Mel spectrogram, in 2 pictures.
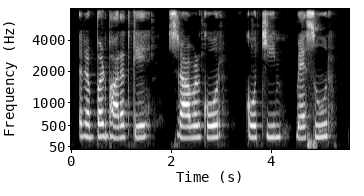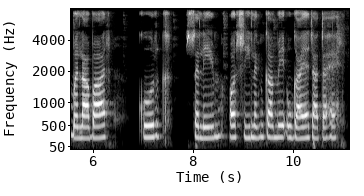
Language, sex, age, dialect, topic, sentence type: Hindi, female, 18-24, Hindustani Malvi Khadi Boli, agriculture, statement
